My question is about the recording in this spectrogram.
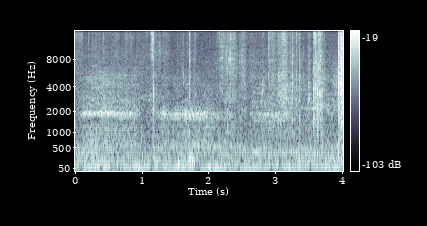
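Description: Near silence: room tone with a faint steady high hum, a few faint ticks and a sharper click near the end.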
